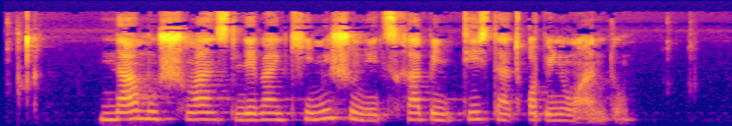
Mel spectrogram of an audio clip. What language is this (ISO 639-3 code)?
xmf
